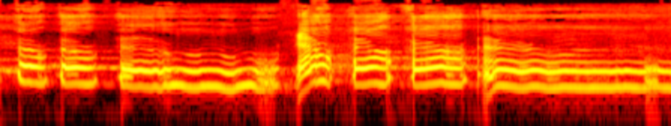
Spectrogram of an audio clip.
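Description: A rooster named Ludwig crows a Beethoven tune: a string of loud, sustained, warbling notes that step up and down in pitch, grouped into several phrases with short breaks between them, with no other sounds.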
